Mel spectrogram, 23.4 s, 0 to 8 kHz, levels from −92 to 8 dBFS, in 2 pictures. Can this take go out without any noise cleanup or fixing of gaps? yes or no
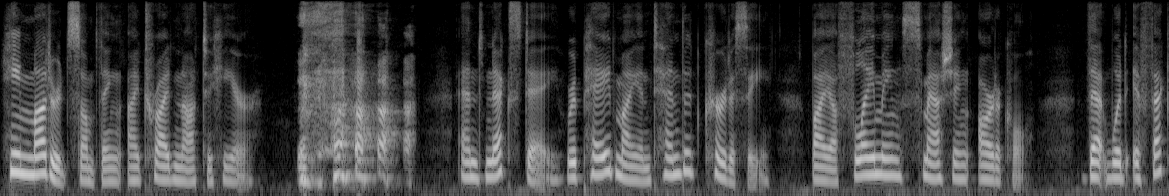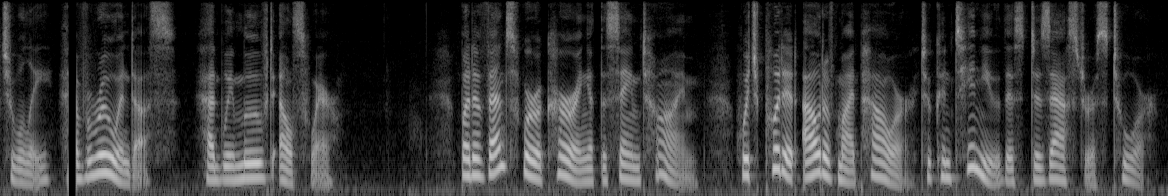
no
